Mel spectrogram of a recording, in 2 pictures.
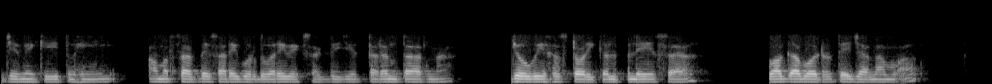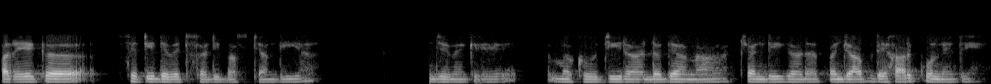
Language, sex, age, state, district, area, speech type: Punjabi, male, 45-60, Punjab, Tarn Taran, rural, conversation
